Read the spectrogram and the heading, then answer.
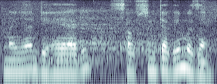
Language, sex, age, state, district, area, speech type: Bodo, male, 18-30, Assam, Chirang, urban, spontaneous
